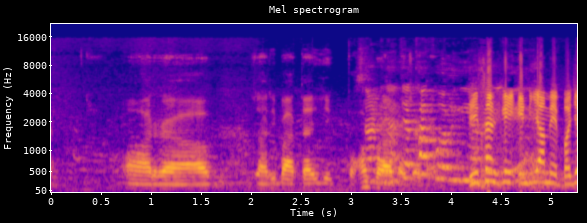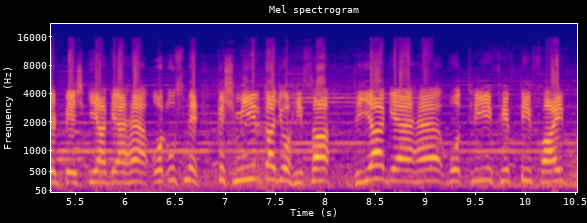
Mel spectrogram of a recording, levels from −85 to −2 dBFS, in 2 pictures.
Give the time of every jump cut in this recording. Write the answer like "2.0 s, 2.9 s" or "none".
3.7 s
